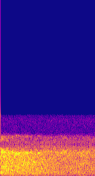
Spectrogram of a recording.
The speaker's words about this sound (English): I just dumped a thing of water out that I had. All right. Yeah. I'm grabbing my bottle. Your microphone is really good, and it picks up that sound really well.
